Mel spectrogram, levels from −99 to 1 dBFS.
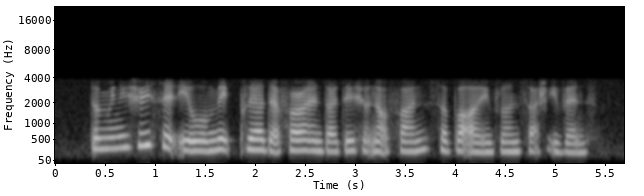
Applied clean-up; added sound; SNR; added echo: none; none; none; none.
